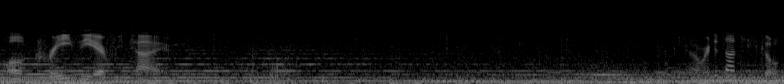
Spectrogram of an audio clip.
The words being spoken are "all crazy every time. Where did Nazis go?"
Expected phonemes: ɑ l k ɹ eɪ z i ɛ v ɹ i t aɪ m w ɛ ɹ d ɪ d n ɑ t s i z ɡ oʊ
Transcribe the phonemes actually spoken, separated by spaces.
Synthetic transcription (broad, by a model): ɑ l k ɹ eɪ z i ɛ v ɹ i t aɪ m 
